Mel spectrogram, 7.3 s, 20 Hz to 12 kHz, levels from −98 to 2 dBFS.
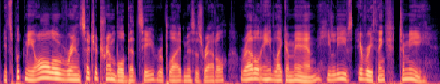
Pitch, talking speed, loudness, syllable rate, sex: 145 Hz, 190 wpm, -17 LUFS, 5.0 syllables/s, male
